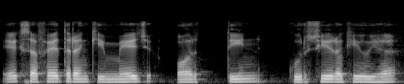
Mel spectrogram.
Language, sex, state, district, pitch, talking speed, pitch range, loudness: Hindi, male, Jharkhand, Palamu, 130 Hz, 165 wpm, 120-130 Hz, -17 LUFS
